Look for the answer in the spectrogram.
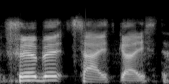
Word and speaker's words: Phoebe Zeitgeist: La pronuncia corretta è? – Phoebe Zeitgeist. – Perfetto, così l'abbiamo detto giusto.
